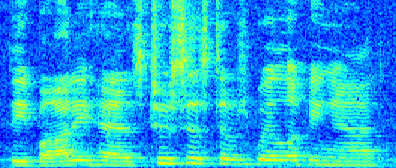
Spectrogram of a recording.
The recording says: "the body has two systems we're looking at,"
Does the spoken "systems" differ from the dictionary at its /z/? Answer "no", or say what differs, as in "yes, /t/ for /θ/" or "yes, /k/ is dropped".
no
